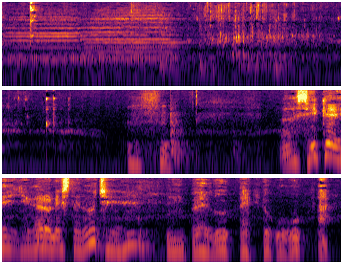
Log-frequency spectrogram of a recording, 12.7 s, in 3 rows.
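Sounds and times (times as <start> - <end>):
liquid poured into a glass inside a rustic hut: 2.4 - 5.0
speech: 6.2 - 6.6, 7.7 - 12.6.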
